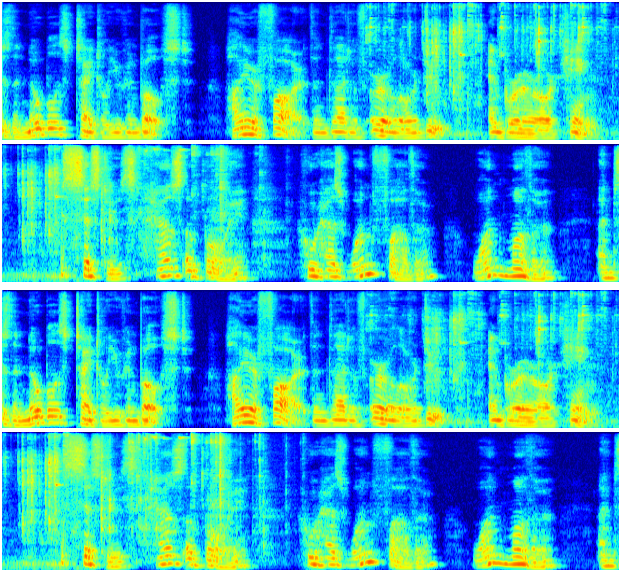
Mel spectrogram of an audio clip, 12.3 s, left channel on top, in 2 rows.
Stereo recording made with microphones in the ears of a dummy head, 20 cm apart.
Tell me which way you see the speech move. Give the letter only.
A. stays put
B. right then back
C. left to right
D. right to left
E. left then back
D.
